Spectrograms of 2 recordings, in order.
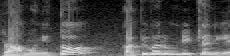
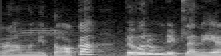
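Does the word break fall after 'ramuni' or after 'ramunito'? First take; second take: after ramunito; after ramuni. First: The words are split after 'ramunito' and 'kapivarundu'. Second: The words are split after 'ramuni' and 'toka'. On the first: The monkey chief spoke this way to Rama. The speaker calls it right. "ఏం చదవాలి గానీ" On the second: Rama is given a tail. The speaker calls it wrong. "అంటే ఏం బావుంది"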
